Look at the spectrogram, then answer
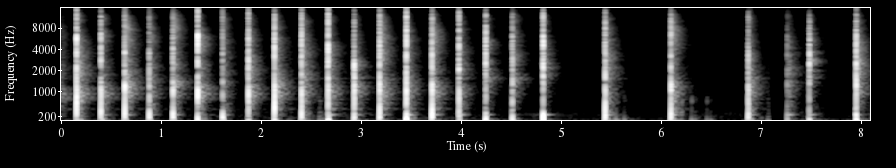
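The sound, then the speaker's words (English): Steady, evenly spaced hand claps, about four per second, crisp, from what sounds like one or two people, then slowing into a few scattered claps before stopping. “First off, thank you for giving me the clap.”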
